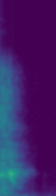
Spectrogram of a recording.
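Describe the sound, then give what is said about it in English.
A single sharp sneeze, a quick breathy burst that fades out in under half a second, followed by silence. “Bless you.”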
